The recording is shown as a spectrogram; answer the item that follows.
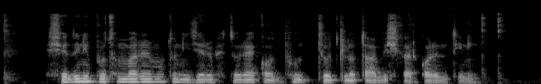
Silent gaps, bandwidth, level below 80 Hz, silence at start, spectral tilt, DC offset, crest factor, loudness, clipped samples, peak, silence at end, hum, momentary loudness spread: none; 11.5 kHz; -52 dBFS; 0.05 s; -6 dB/octave; under 0.1%; 18 dB; -28 LUFS; under 0.1%; -10 dBFS; 0.4 s; none; 13 LU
